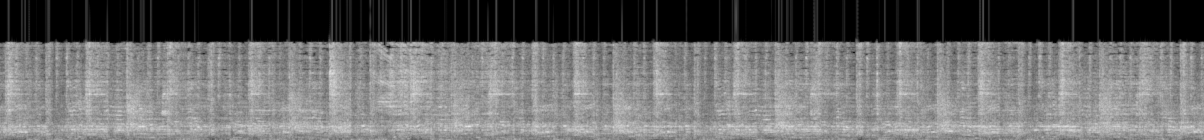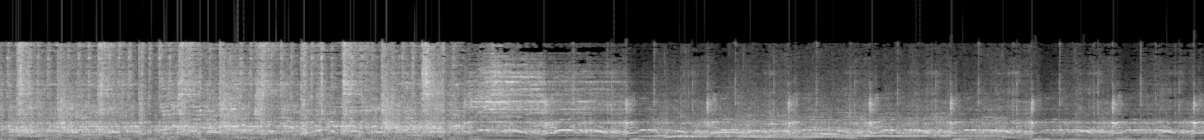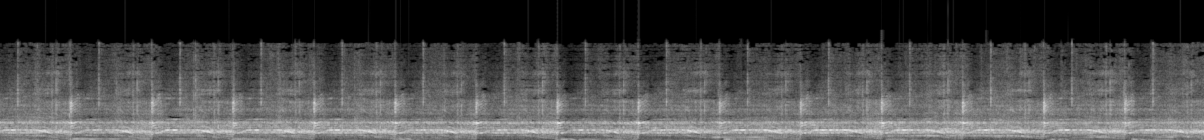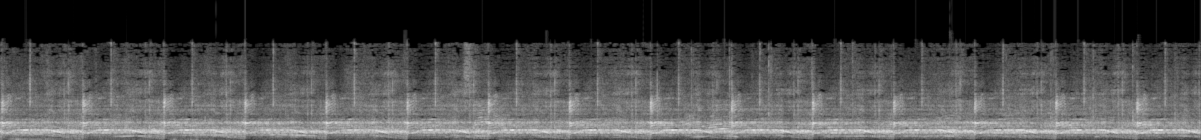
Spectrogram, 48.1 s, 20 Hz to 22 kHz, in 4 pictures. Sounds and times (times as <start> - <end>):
Disco: 0.0 - 48.1
Soundtrack music: 0.0 - 48.1.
